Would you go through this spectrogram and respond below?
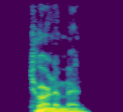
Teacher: Tournament, three syllables. Stress on the first part, tournament.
